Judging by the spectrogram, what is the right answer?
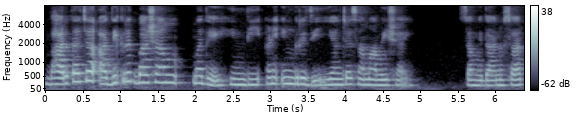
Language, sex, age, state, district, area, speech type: Marathi, female, 18-30, Maharashtra, Pune, urban, spontaneous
